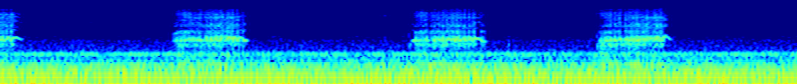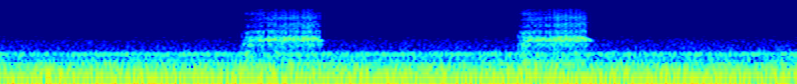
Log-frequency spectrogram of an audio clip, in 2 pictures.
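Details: Courting wild barn owls preening each other in a nest box; about six harsh hissing bursts in uneven rhythm, a two-second silence midway, over steady electrical hum.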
